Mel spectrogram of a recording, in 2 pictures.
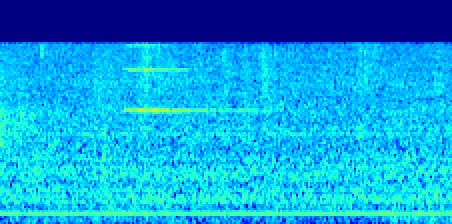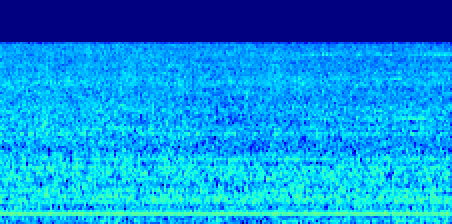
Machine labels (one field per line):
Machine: pump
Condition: normal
